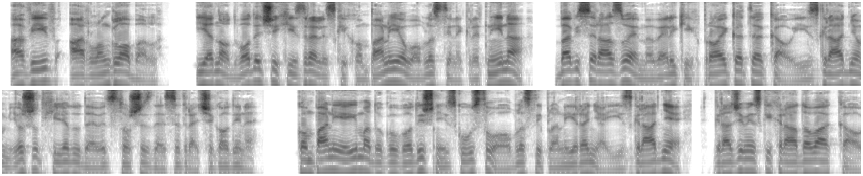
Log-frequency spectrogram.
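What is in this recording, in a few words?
Serbian Serbia male narrative; serbian voice over talent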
